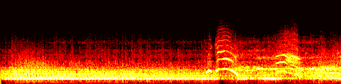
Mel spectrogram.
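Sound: car engine roaring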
